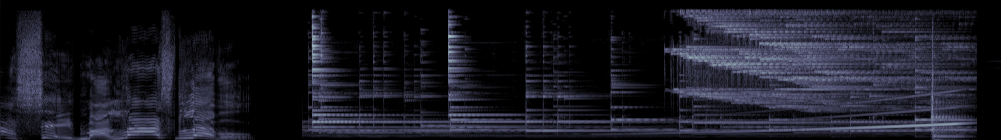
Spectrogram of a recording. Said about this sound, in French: Alors là, il y a eu un habillage en fait qui, voilà, on habille euh, l'action. voilà, on a habillé le robot qui apparaît euh, et euh, j'ai pris le parti là de d'habiller un peu ça n'importe comment avec des petits sons cartoon, ce qu'on appelle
